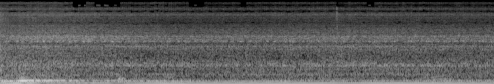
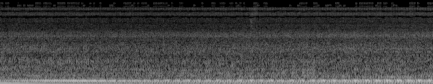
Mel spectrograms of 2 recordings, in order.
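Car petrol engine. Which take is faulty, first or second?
first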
